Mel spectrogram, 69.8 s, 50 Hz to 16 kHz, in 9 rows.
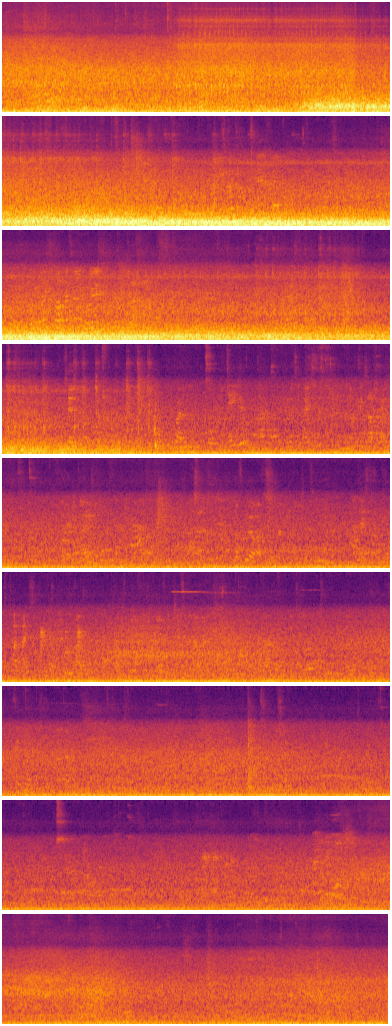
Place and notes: cologne, altstadtufer, unter deutzer brücke
unter der deutzer bücke, mittags, fahrzeuge und strassenbahnüberfahrt
soundmap nrw: social ambiences/ listen to the people - in & outdoor nearfield recordings
29 December 2008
